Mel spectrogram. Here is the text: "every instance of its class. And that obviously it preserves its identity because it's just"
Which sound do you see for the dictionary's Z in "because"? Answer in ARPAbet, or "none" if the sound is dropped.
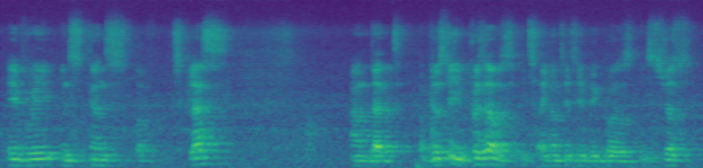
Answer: Z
